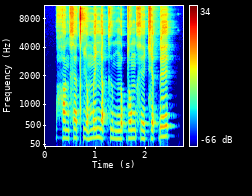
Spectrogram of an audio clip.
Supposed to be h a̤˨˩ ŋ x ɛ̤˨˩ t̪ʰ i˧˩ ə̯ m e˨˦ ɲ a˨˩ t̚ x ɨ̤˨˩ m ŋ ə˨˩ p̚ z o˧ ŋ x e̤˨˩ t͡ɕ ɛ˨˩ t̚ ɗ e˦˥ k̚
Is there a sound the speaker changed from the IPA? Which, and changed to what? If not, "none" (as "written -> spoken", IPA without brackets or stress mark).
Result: none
